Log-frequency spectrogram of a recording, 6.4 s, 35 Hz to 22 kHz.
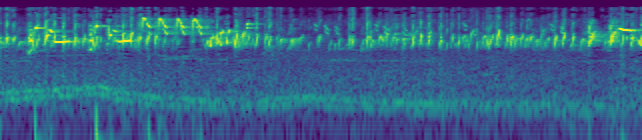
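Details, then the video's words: Goldfinch training song: lively, dense high twittering with repeated trilled figures around 1.5 seconds and scattered whistles, a low hum faintly present throughout. "Watch how to develop a distinctive vocal character for the Goldfinch"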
